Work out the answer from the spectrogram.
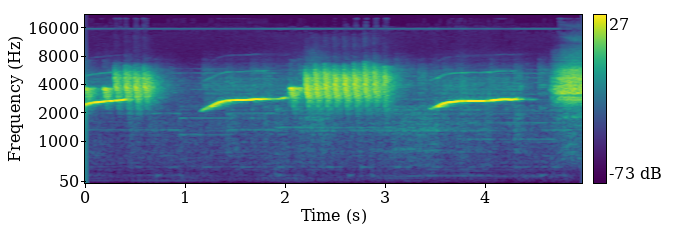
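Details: Bar-winged prinia in competition ngebren song: a sharp rising whistle leads into a rattling buzzy trill, then another upslurred whistle and the start of a new buzz. Delivery is steady and loud.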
